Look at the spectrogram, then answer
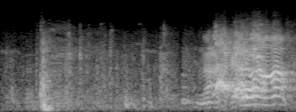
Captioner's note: fist thuds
